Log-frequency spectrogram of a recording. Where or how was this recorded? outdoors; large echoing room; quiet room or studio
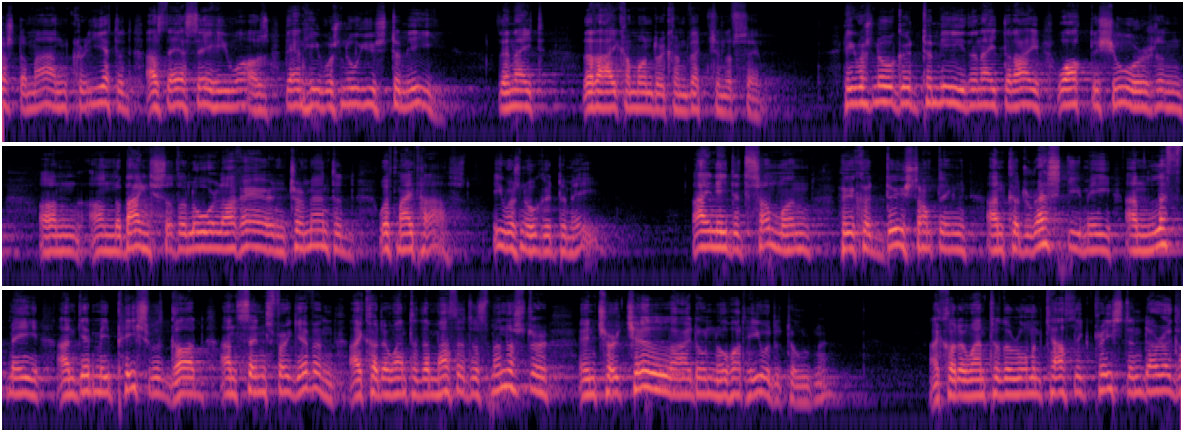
large echoing room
